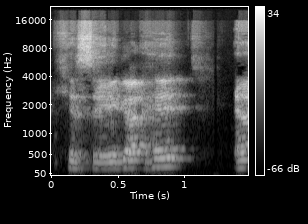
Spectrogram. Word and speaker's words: Kaseya: I made like a video back whenever like Kaseya got hit, and I mispronounced Kaseya. I was pronouncing it like Kasaya or something.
